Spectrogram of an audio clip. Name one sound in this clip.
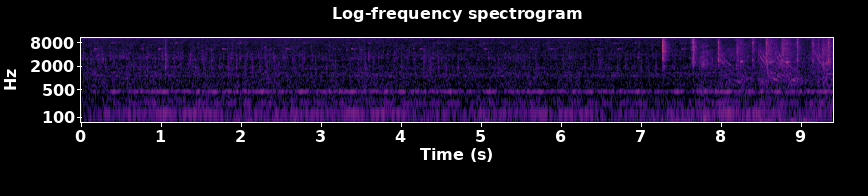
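A low magical hum pulses steadily.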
